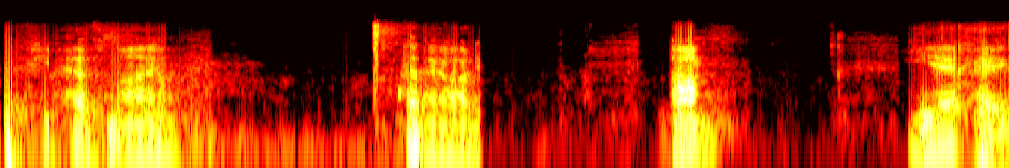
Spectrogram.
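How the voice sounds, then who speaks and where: A man's voice is slowed down and pulled deep by a stream glitch, dragging along in a flat, gravelly crawl with slurred, garbled words. It comes through a dull, lo-fi call line. The sound is roomy and echoey. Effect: slowed down, deepened audio from a stream glitch.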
